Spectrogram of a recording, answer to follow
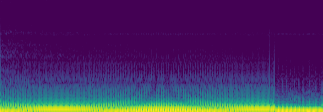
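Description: Electronic music: a deep synthesizer bass drone, pulsing about once a second, with no drums or melody on top.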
